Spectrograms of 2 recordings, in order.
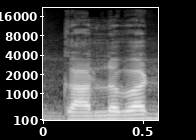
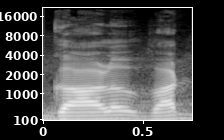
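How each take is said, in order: First: The first word has a short vowel. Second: The first word has a long vowel. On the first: The speaker calls it wrong. "ਗੱਲ ਵੱਢ ਨਹੀਂ ਕਹਿਣਾ" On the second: The speaker calls it right. "ਇਹਨੂੰ ਗਾਲ ਵੱਢ ਕਹਿਣਾ"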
